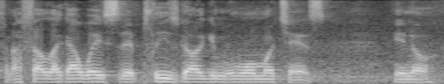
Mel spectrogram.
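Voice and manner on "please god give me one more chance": ordinary talk, nothing marked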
